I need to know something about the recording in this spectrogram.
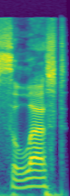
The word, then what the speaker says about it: celeste: real samples we have a celesta or a celeste same instrument different way of spelling and pronouncing it um and we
